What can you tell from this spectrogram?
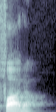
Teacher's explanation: when you feel that vibration when you're pronouncing that TH, when you're replacing that TH sound in Jamaican Creole, you don't use a T, you use a D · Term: voiced TH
